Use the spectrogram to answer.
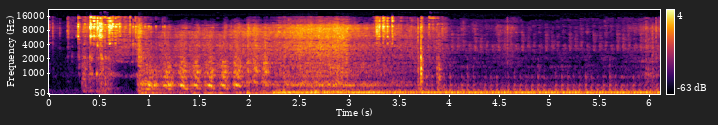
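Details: Peugeot 205, cold start at about 2°C: starter churns about three beats a second for over a second before the engine catches and settles into a steady, labouring idle; hard cold start.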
